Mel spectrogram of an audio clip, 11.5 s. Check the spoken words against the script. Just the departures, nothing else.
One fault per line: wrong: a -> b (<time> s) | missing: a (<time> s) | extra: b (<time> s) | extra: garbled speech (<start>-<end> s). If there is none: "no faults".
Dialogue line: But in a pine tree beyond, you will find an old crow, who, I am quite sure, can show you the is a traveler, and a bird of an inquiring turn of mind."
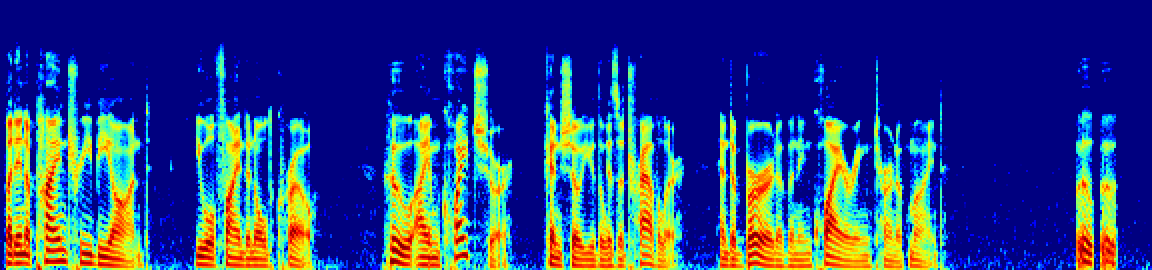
no faults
